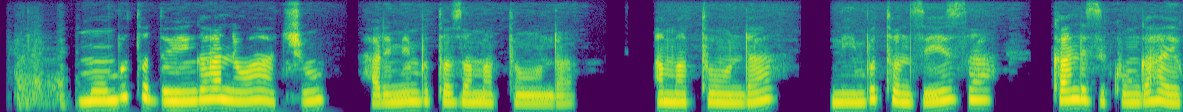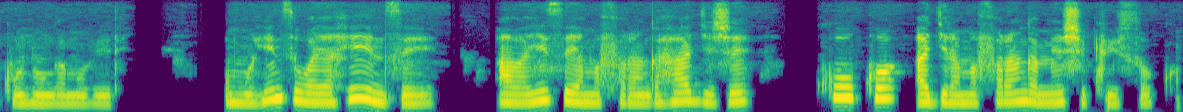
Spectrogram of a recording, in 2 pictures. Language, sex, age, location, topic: Kinyarwanda, female, 36-49, Musanze, agriculture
